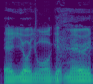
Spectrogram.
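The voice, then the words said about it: Imitates Rocky's voice. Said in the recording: “got the first Rocky impersonation. ... that wasn't that good one.”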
